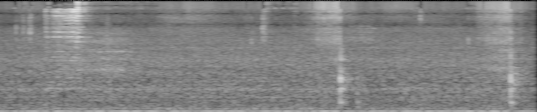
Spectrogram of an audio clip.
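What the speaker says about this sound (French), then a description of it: "vous tranchez votre oignon comme ceci régulièrement" A sharp knife slicing an onion for a rustic salad in a home kitchen, a few light, crisp cuts spaced irregularly over a steady low hum, close up.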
